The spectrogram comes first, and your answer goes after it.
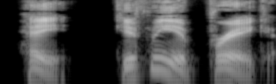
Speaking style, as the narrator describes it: I cried

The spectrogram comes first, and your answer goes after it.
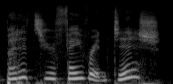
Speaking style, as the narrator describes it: she exclaimed

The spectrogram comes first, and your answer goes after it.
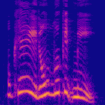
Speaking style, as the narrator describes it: cried Eccles

